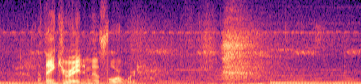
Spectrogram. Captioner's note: sighs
